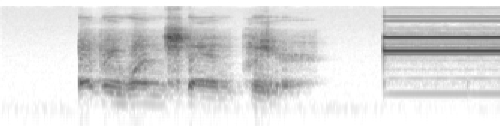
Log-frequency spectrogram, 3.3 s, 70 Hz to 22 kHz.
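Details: A short spoken device prompt followed by a steady electronic tone from a training AED guiding the rescuer, in a demonstration of adult CPR and defibrillation under the 2010 guidelines.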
